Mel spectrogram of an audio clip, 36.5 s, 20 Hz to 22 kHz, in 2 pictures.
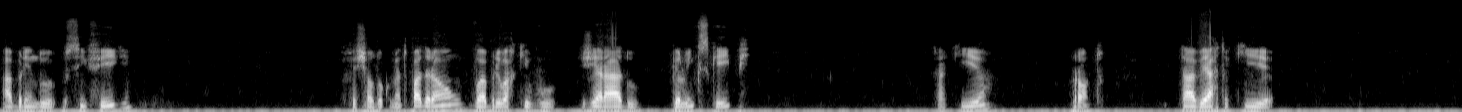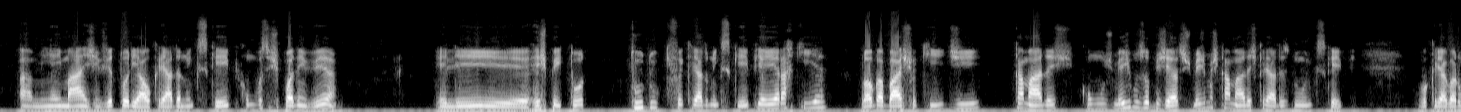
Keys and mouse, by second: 1.2 click, 4.8 click, 5.9 click, 7.1 click, 8.9 click, 10.1 click, 11.3 click, 13.2 click, 15.1-16.8 drag, 18.3-19.9 drag, 25.2-27.6 drag, 35.3 click.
